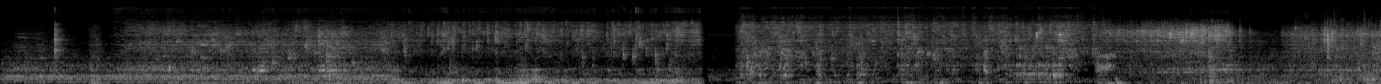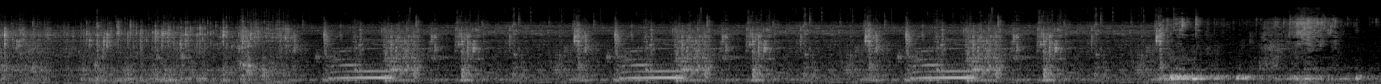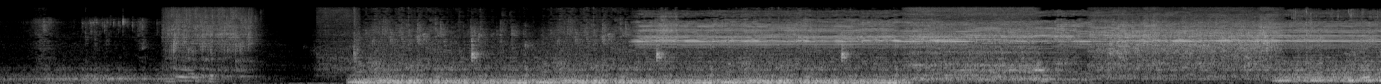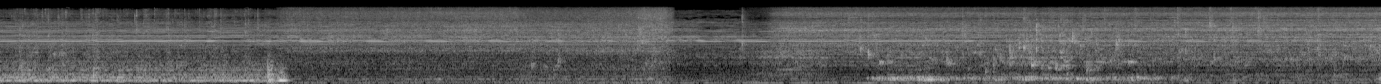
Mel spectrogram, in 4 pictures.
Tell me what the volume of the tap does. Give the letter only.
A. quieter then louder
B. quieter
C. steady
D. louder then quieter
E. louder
E.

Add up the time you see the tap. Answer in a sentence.
The tap can be heard for 55 seconds in total.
